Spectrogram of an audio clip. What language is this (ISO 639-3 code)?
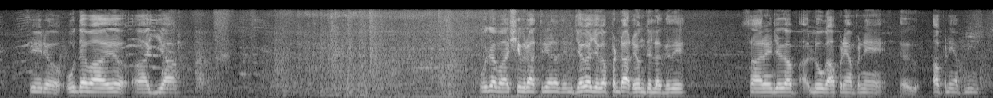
doi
